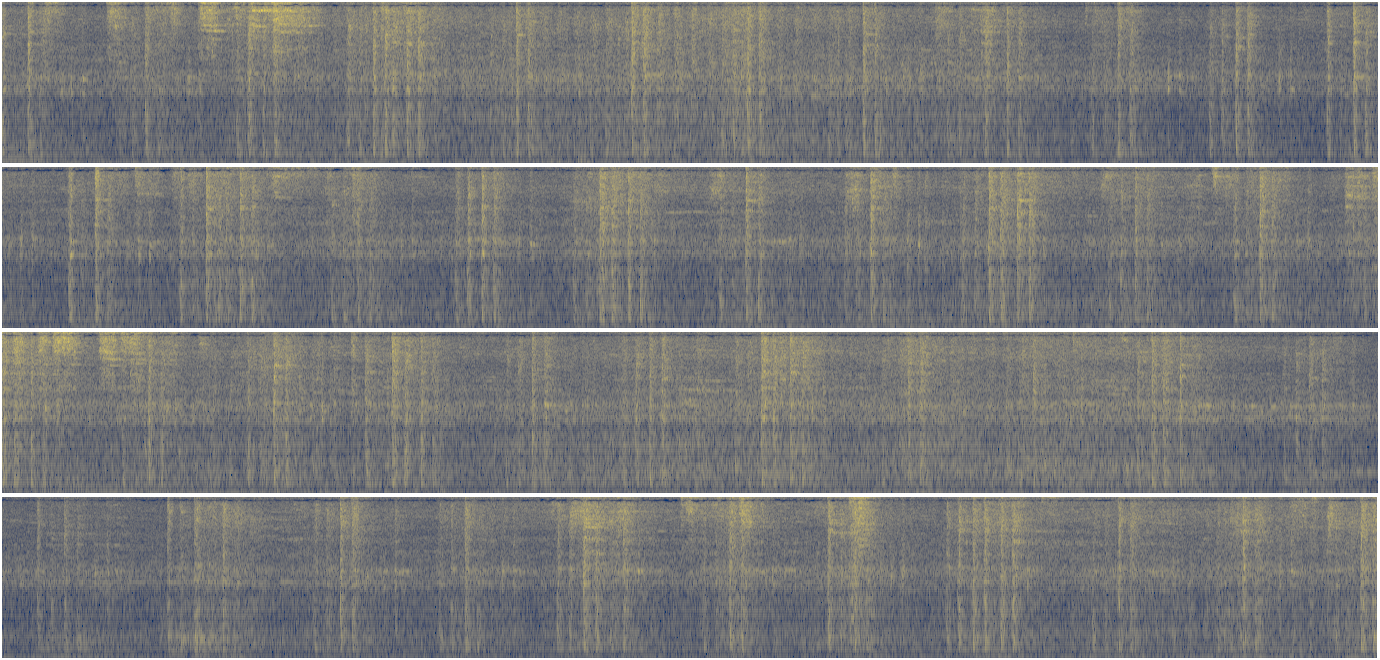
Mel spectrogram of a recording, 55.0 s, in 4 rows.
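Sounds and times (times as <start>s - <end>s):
freight train rumbling past: 0.0s - 55.0s
wheels clacking over rail joints: 0.0s - 55.0s.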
